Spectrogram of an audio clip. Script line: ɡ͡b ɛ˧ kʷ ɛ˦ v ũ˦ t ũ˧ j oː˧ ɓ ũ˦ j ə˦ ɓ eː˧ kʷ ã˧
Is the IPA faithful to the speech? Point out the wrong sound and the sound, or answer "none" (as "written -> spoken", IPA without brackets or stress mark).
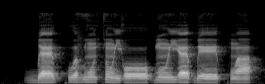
ə˦ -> ɛ˦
